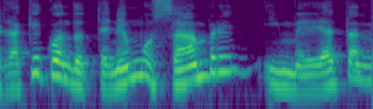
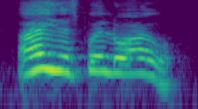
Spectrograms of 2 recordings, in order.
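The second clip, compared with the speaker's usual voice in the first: put-on whiny child; 7 semitones higher, 6 dB louder than usual. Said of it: "El niño le pide el premio".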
